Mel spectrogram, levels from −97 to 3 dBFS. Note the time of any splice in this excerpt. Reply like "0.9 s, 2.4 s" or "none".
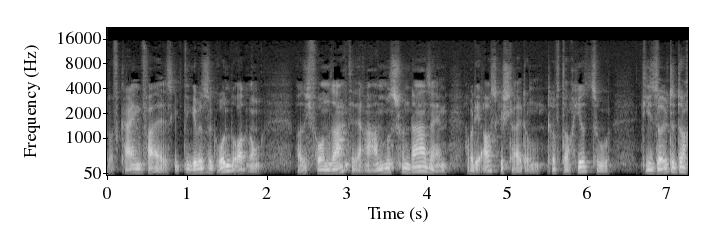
none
